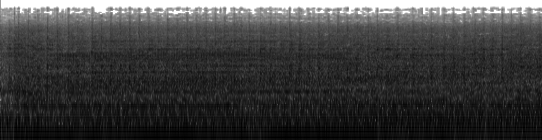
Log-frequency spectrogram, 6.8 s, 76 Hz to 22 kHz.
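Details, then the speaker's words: Simson S70 two-stroke after fitting an S51 exhaust and a replacement carburetor to cure a fuel leak: steady, even burble with low drone, no knocks or rattles; much quieter than the old exhaust; running fine. "Các bạn thấy đó, âm thanh từ ống xả này êm hơn rất nhiều Ống xả cũ của Chris thì âm thanh to hơn rất nhiều"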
